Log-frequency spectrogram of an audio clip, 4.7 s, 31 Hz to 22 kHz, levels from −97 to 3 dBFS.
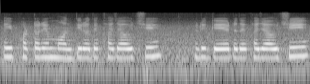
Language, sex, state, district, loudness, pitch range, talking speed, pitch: Odia, female, Odisha, Khordha, -12 LUFS, 245-265 Hz, 130 wpm, 250 Hz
